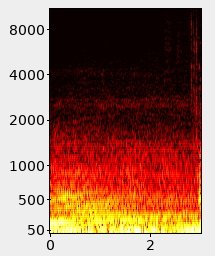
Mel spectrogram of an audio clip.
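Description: Engine of a car on a track as it rounds a corner, a loud, steady, close rumble with a smooth, layered hum that holds without breaks.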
